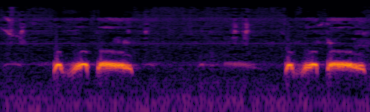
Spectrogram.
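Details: Spotted dove kept as a trapping decoy, giving its thúc-gù call. A pair of phrases, each two short mellow coos followed by a longer, steady coo.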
